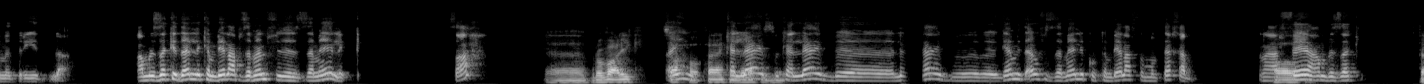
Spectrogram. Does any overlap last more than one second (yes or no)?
yes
